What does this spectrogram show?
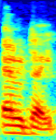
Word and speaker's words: Erudite: Is that the right way of pronouncing it, Miracle? Erudite. Erudite, yeah, Erudite.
